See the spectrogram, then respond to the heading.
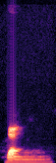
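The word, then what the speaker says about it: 忙: এর বাংলা হচ্ছে ব্যস্ত এখানে দেখেন এই শব্দটাতে চাইনিজের দুই নাম্বার টোন ব্যবহার করা হয়েছে আর দুই নাম্বার টন উচ্চারণ নিয়ম হচ্ছে নিজ থেকে উপরে মাং মাং আপনিও আমার সাথে উচ্চারণ করেন মাং মাং একটা জিনিস মনে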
